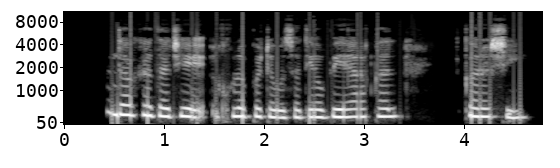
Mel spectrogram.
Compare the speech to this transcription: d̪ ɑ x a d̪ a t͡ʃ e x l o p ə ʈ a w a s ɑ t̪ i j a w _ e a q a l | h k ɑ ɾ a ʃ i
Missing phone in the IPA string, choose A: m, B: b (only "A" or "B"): B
